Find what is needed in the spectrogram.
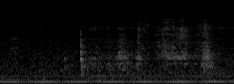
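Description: Faint handling sounds of a dial cord and chain being threaded through the band-drum pulleys inside a tube receiver chassis: a light tick just under a second in, then soft rubbing.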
